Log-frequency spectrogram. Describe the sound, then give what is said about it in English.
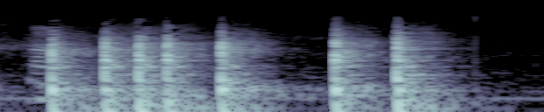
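Sidney Monahan's distinctive patterned knock on a door: a quick run of five raps, a short pause, then two firm closing knocks, crisp, with no one speaking. “Chester, that's Sidney Monahan's knock.”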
